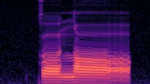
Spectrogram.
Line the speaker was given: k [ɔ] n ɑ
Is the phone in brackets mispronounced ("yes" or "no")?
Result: no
